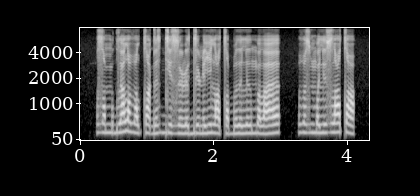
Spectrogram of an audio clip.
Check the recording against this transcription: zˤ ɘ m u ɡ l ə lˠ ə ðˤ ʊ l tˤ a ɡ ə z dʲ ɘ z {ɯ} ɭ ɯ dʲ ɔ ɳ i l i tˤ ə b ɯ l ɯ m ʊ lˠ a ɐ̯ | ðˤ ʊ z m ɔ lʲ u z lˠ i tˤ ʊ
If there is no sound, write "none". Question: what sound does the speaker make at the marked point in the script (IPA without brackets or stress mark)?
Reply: ʊ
